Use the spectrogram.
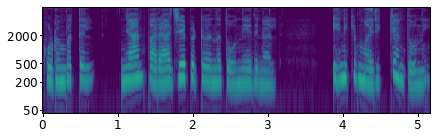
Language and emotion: Malayalam, sad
